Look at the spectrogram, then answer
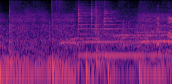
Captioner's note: bell ringing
